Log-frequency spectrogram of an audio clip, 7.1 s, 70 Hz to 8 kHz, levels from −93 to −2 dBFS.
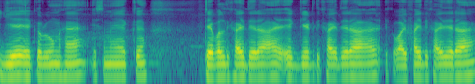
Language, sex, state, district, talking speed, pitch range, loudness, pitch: Hindi, male, Bihar, West Champaran, 195 wpm, 110-115 Hz, -17 LUFS, 110 Hz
